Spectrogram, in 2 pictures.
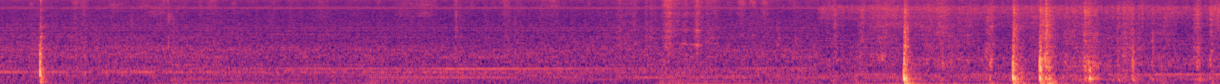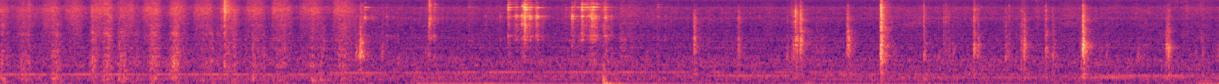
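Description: Soft background music with held notes that change every second or two. Over it come scattered clicks and knocks of tools and small parts being handled on a wooden workbench, the loudest a cluster about seven to eight seconds in.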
